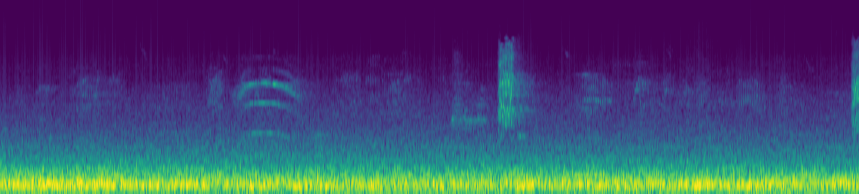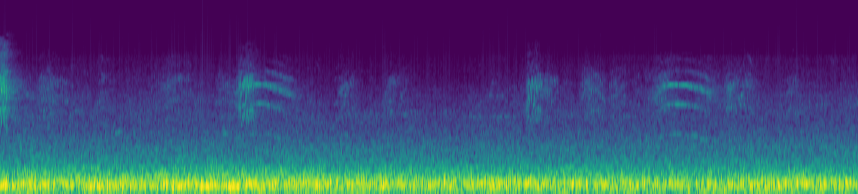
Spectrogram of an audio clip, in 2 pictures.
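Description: A steady low rumble like a turbine running in place, holding one pitch with no rise or fall, which the recordist takes for a stationary turbine sound linked to 'the Hum'. Small birds chirp over it several times.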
